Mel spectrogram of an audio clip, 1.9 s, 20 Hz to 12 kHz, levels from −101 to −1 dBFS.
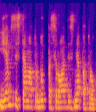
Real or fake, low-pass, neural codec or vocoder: real; 10.8 kHz; none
